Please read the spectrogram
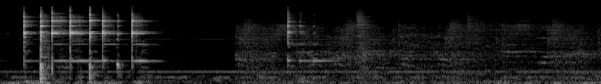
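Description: A rapid run of bright, ringing clinks, like glass or metal being tapped, lasting about a second and a half, then a low murmur of voices with one more clink about three seconds in.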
